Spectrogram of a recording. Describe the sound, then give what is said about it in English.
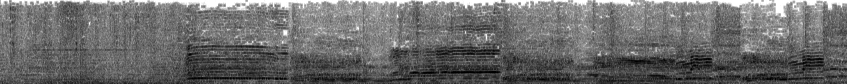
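Goats bleat in a string of wavering, pitched cries, arranged like a melody over loud, dense orchestral music that plays continuously, in an internet clip of goats doing the Game of Thrones. No one speaks. “Oh yeah, this was, I think, goats doing the Game of Thrones.”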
